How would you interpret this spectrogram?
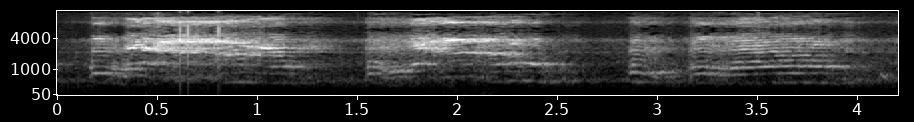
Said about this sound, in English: Oh, it's just a screaming child. You hear that all the time, right? Right. You know, folks, this is the 21st century. This is out of a medical video.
